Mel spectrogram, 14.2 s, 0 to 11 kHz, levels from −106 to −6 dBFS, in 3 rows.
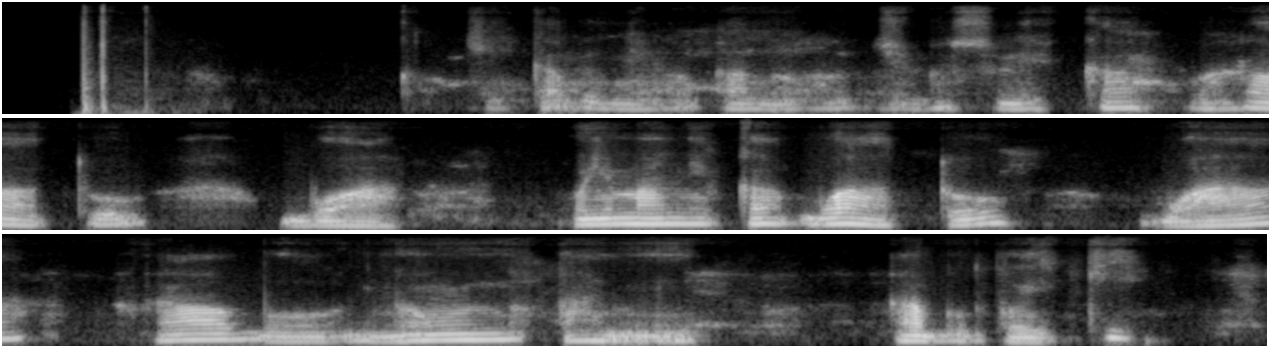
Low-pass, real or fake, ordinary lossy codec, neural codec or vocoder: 9.9 kHz; fake; Opus, 24 kbps; codec, 24 kHz, 0.9 kbps, WavTokenizer, medium speech release version 1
